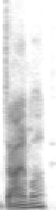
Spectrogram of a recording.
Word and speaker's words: Daima: Am I pronouncing it right? Daima?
